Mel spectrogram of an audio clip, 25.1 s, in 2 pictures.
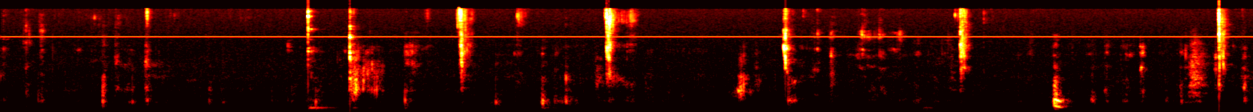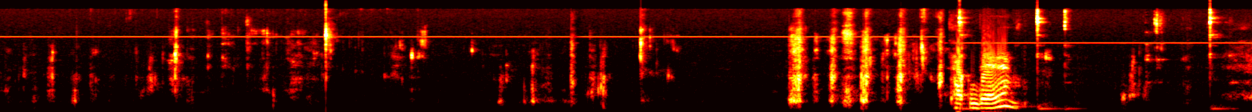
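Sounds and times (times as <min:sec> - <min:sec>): chewing and wet mouth crackles: 0:10.8 - 0:19.4, 0:20.4 - 0:22.0
faint high-pitched tone: 0:21.9 - 0:25.0.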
